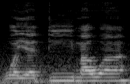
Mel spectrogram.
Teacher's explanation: Dia ada satu bunyi tu di antara tanwin dengan waw, yang mana bunyi itu tidak sempurna masuknya, berbanding dengan nun, mim, lam dan ra.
